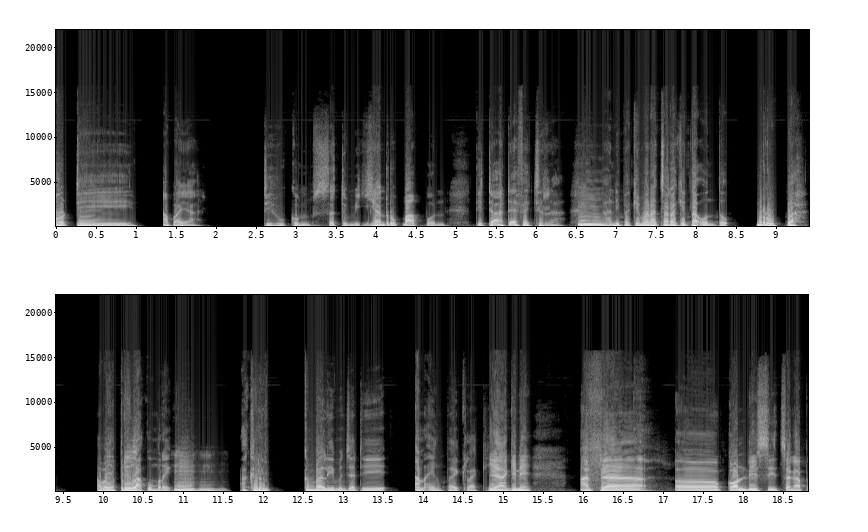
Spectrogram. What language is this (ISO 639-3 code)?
ind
